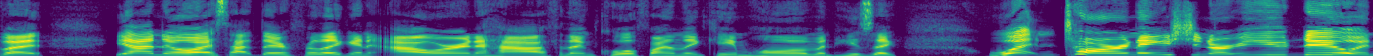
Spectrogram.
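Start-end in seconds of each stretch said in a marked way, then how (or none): 4.9-6.9 put-on Southern accent, higher and slower. Retelling what Cole said on finally coming home, in Cole's 1960s Southern accent. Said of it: "I love that accent you always give Cole".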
